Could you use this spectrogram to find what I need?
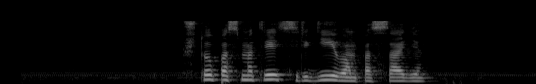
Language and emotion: Russian, neutral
